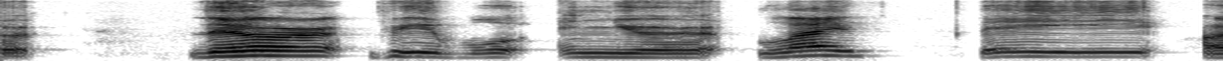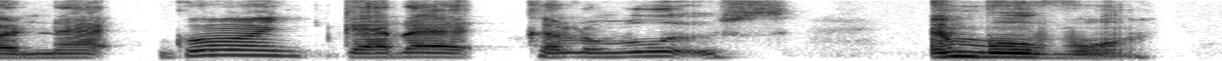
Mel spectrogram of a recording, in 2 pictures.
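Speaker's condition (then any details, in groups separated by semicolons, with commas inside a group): Multiple sclerosis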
